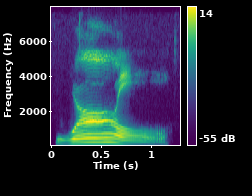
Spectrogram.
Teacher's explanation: hold the l position a little longer so the l can be heard so it's not mistaken for word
